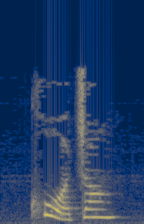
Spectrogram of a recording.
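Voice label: "扩张", Mandarin Chinese; hsk; chinese-flashcards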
